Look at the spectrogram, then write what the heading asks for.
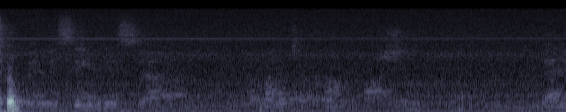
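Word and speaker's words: रोमाञ्च: Romancha. This is romancha. Sometimes I have seen this, they will say romanya. Or, they will not pronounce this C. This ch. It's there. So you have to say romancha.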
